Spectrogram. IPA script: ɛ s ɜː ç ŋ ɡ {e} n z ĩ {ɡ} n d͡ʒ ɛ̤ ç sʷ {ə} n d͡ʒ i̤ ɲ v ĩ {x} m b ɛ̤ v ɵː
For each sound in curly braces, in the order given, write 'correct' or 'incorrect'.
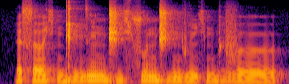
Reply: incorrect: i, incorrect: none, incorrect: œ, incorrect: ç

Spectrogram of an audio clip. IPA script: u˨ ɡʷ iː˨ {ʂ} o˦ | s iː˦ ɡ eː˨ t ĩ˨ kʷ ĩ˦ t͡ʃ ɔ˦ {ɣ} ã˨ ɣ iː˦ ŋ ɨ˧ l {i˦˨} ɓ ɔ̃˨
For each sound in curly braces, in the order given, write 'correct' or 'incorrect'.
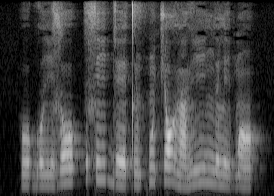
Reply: incorrect: z, correct, incorrect: i˨

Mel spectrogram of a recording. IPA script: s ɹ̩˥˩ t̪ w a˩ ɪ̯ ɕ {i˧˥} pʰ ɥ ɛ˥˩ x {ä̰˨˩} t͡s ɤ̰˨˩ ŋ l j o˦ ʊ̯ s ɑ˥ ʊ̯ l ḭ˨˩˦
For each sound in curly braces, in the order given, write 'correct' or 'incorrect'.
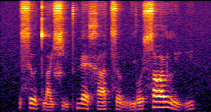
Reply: incorrect: ḭ˨˩, incorrect: ä˧˥

